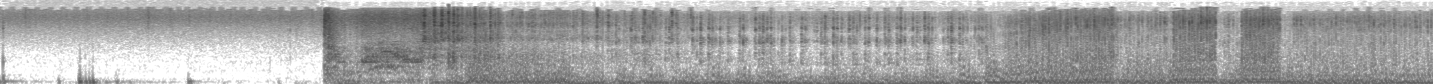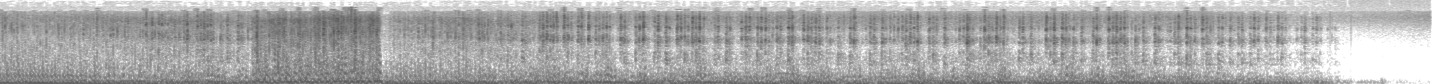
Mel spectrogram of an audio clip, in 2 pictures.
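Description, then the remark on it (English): A manual car's engine roars to life after a brief quiet moment, its pitch climbing and dropping as the driver shifts gears, loud for about twelve seconds with no talking. “Isn't it fun when you're driving and shifting that gear, right?”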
